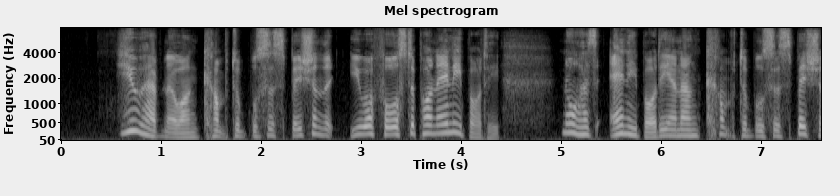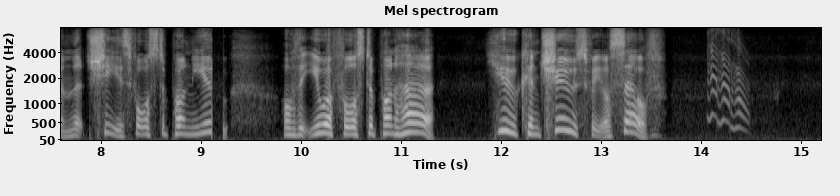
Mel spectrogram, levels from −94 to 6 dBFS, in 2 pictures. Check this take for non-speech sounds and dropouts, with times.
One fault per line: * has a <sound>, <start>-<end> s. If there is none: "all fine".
* has a dropout, 9.1-9.2 s
* has a chirp, 14.1-14.6 s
